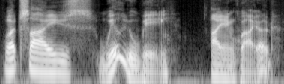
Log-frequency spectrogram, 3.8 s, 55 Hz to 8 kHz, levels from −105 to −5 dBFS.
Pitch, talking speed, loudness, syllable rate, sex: 110 Hz, 110 wpm, -17 LUFS, 2.9 syllables/s, male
